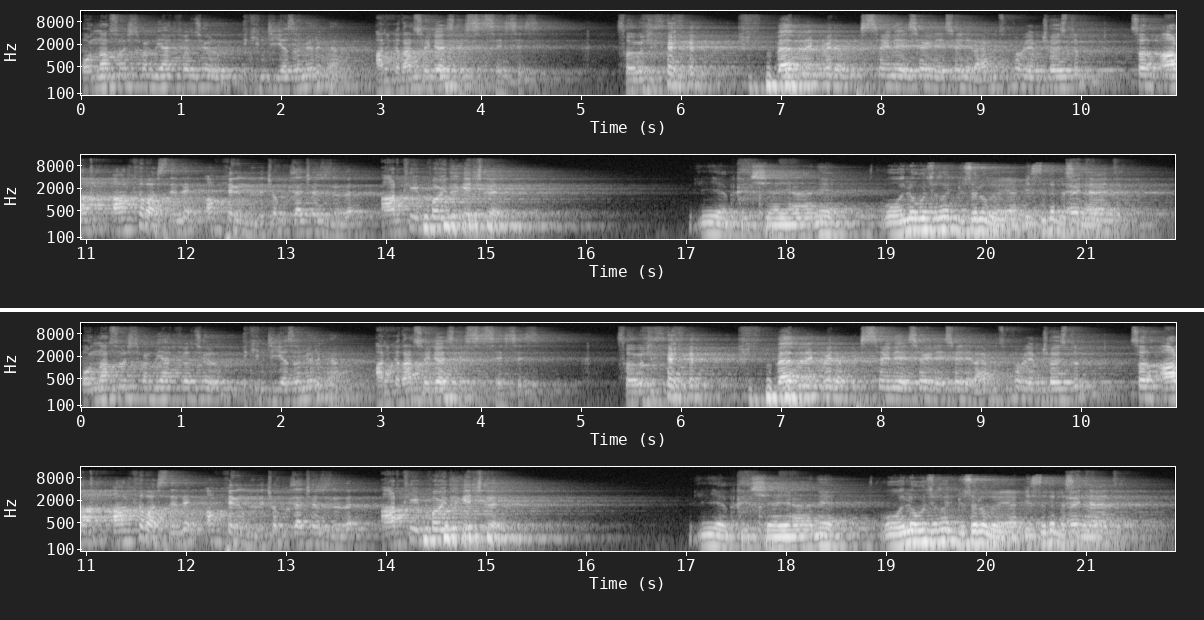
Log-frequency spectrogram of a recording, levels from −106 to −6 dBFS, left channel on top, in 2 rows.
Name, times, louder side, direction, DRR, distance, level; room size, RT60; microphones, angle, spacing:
voice 1, 0.0-2.6 2.9-4.6 5.4-6.2 6.6-10.0 10.5-15.1 17.5-17.8 20.8-21.2, right 1 dB, ahead, 0 dB, 1.3 m, -26 dB
voice 2, 17.1-18.5 18.9-21.4, right 2 dB, 30° right, -1 dB, 1.0 m, -23 dB
11.0 x 11.0 x 9.9 m, 2.2 s
head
